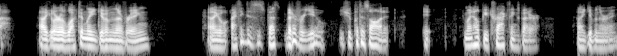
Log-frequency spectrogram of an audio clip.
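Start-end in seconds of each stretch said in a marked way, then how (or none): 3.5-8.1 hushed, hesitant, reluctant, half-whispered tone. Speaking in character to Nyx while giving him a ring: half-whispering. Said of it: "I'm gonna whisper to Nyx".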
